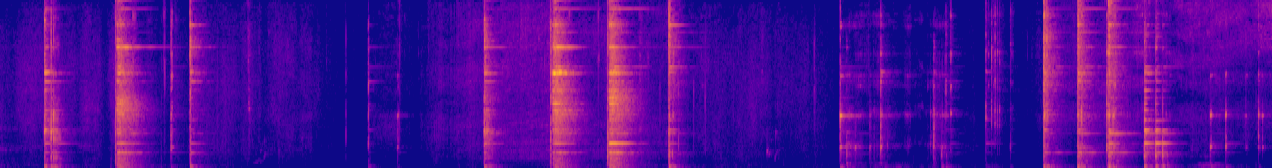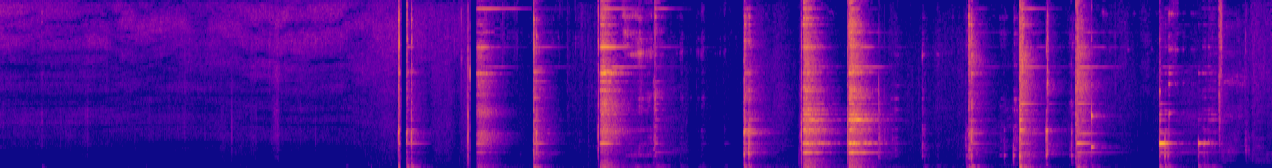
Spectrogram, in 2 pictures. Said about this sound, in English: Now I need to punch holes.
